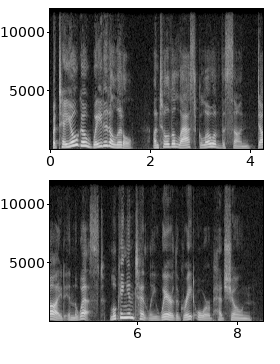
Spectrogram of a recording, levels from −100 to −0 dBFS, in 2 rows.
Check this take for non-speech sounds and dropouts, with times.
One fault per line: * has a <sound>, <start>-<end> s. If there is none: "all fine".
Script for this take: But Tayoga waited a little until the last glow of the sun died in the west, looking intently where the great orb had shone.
all fine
